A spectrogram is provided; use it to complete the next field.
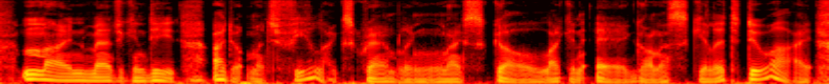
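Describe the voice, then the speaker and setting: A man's put-on character voice, raspy and very deep, at a moderate pace with very wide pitch swings. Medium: read story. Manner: sly, mocking.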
